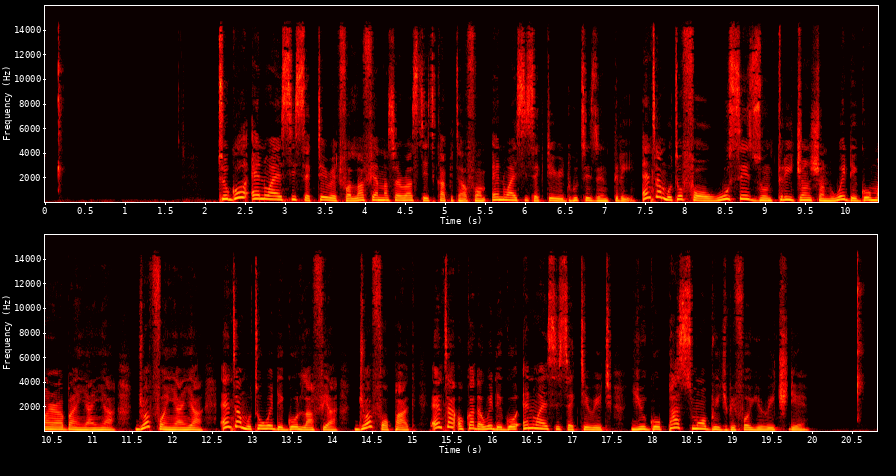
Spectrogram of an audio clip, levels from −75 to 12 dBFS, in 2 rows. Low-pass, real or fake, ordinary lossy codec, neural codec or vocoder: 14.4 kHz; real; AAC, 48 kbps; none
